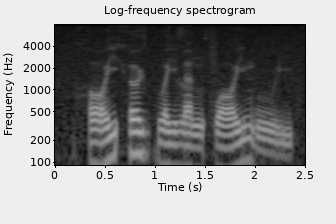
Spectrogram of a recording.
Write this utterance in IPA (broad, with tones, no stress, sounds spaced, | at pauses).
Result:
h ɔː˨˥ j h ɵ˥ ɥ kʷ ɐ˧ j l ɐ˨ n f ɔː˨˥ j m uː˨˩ j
